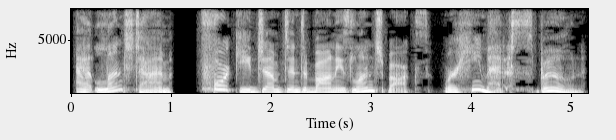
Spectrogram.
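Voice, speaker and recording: A woman reading a children's storybook as an expressive narrator. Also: lowish voice, slow, creaky, no room sound, clean studio sound.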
